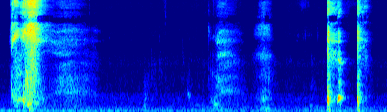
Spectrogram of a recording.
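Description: One loud explosive sneeze, then quiet breaths and a quick burst of three short sneezes, a sneezing fit.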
